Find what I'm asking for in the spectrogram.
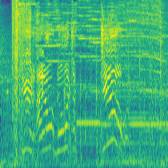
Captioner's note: beeps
